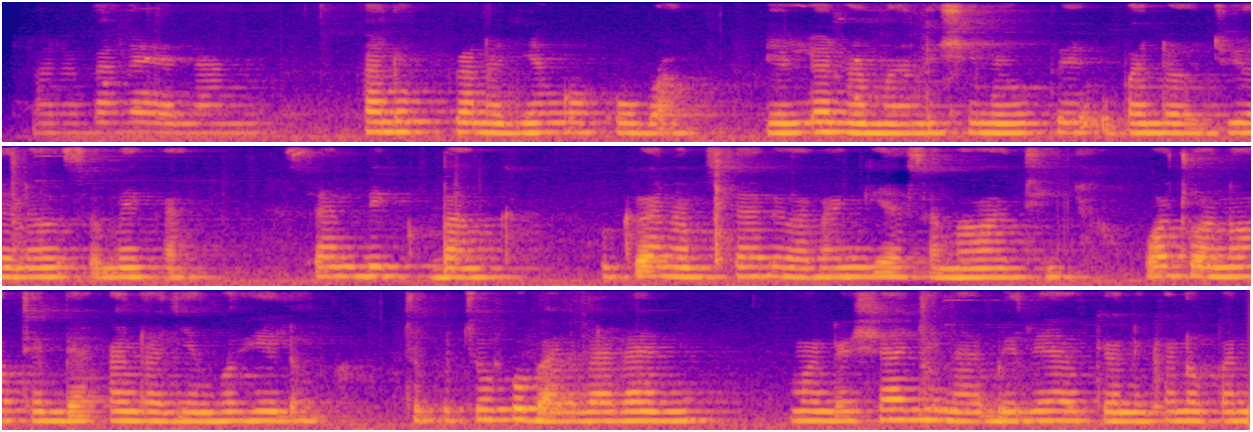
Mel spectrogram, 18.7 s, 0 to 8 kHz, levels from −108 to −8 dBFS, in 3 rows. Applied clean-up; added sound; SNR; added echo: none; Mechanisms; 18 dB; reverberation time 0.8 s.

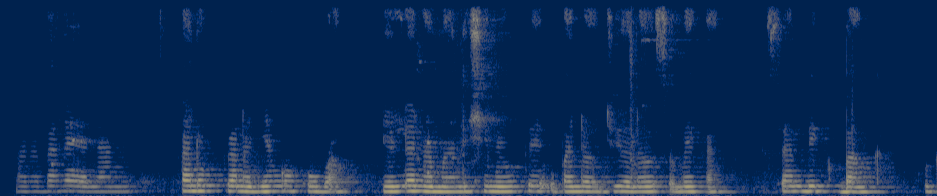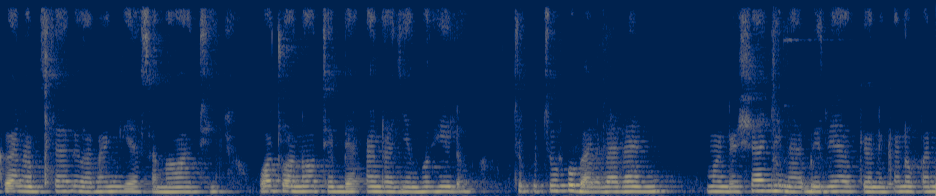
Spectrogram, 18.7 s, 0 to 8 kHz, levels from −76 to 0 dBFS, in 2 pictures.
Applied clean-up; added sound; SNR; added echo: neural separator model SepFormer DNS4.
